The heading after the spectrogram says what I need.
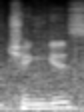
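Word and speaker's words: Genghis: Uh just learned he you pronounce his name Chingis.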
